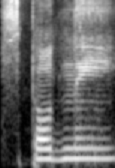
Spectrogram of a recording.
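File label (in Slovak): "spodný", Slovenské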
